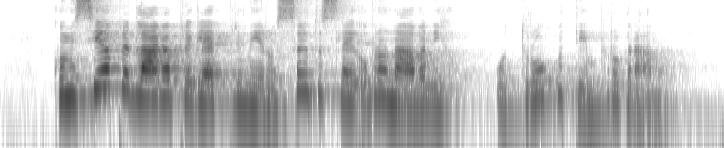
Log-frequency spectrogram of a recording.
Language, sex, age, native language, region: Slovenian, female, 30-49, Slovenian, Posavska region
